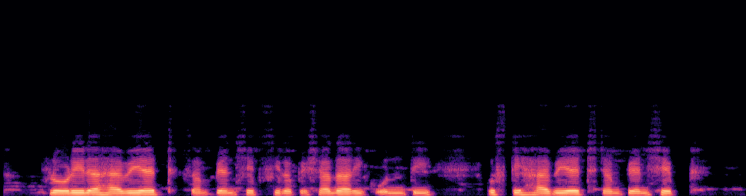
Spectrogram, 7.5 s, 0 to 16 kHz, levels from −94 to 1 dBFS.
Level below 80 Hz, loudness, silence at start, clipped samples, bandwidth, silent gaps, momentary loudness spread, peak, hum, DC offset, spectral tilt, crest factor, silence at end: -60 dBFS; -17 LUFS; 0.5 s; under 0.1%; 4 kHz; none; 11 LU; -2 dBFS; none; under 0.1%; -11.5 dB/octave; 16 dB; 0.5 s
